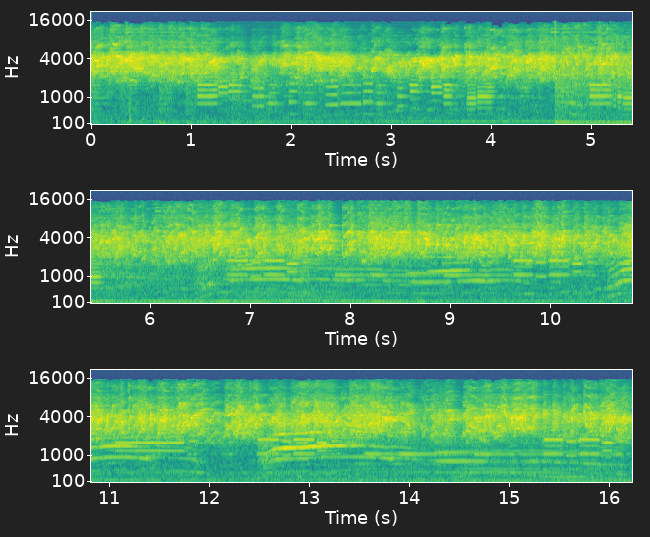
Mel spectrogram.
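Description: Two cats yowling at each other in a standoff: long wavering cries that rise and fall, loudest about ten and thirteen seconds in. Under them, a steady high chatter runs throughout, and a short run of stepped musical notes plays in the first few seconds.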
